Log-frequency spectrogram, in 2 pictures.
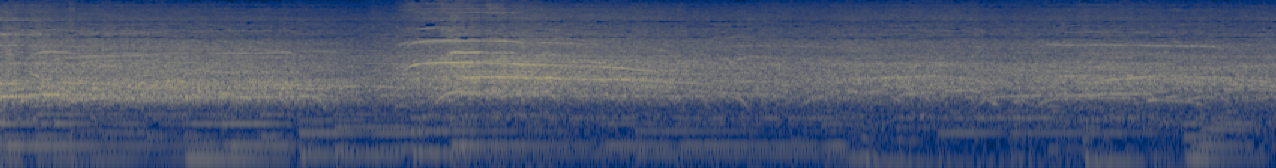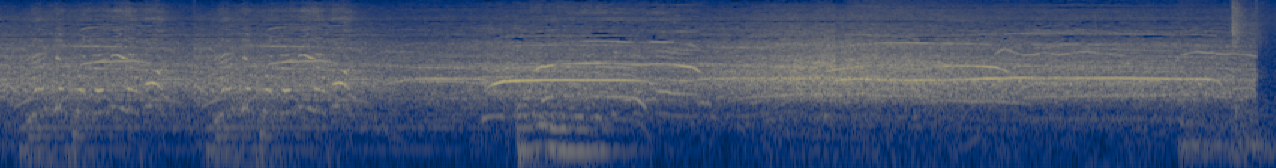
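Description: A large concert crowd screams loudly and continuously as two singers kiss on stage, a dense wall of high-pitched shrieks and cheers with whoops rising and falling throughout, sustained for the whole stretch.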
